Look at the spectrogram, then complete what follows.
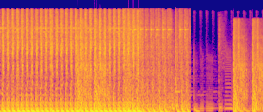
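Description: Automatic gunfire sound effect: a long rapid burst of about four seconds, a short break, then another burst starting near the end.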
